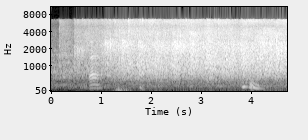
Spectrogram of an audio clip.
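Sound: audience applause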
